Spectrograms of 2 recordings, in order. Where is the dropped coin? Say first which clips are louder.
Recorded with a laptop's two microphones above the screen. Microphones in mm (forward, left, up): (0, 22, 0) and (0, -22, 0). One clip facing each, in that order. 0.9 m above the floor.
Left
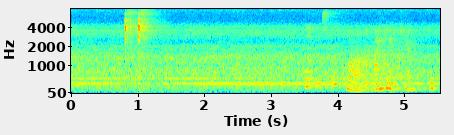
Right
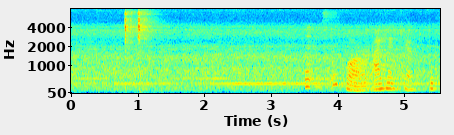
Even; 5° left (ahead or behind), 1.0 m.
